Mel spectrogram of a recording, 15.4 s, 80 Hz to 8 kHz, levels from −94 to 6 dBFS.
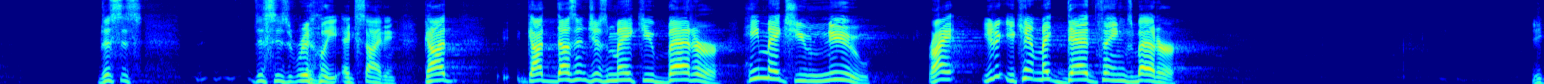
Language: English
